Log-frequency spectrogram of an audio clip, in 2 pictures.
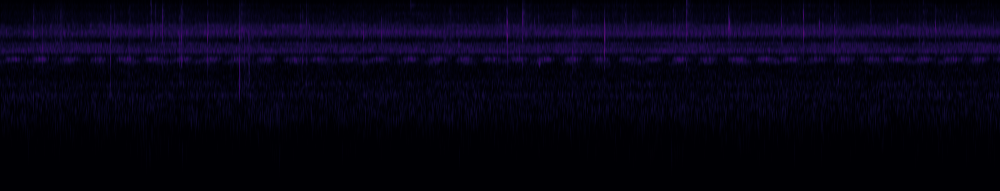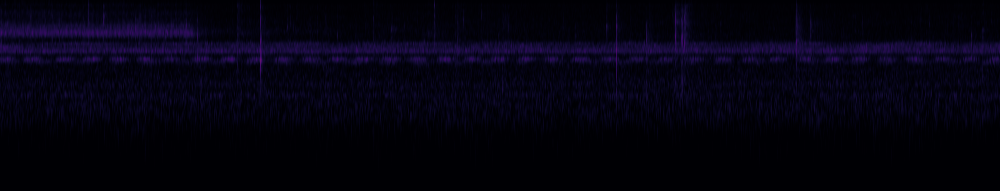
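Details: Insect voices fill the air in a dense, unbroken high-pitched trill, several callers overlapping with a fast pulsing beat beneath; scattered faint crackles of a campfire tick in the background.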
